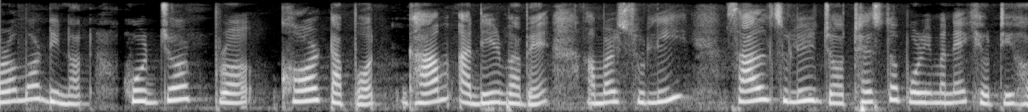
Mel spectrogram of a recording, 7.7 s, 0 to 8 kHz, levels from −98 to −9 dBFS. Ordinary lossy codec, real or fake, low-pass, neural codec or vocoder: none; real; 7.2 kHz; none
